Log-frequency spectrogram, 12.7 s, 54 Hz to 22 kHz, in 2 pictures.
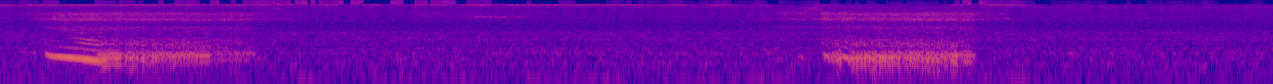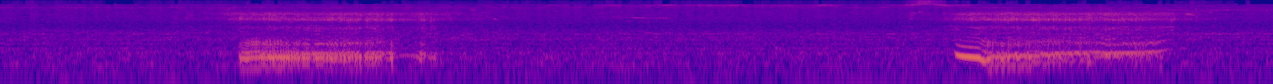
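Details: A female cat that plays hard and sleeps hard, asleep, gives four regular soft rattling buzzing snores on the in-breath, about 3.5 seconds apart (about 17 a minute) with quiet pauses; cat snoring.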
